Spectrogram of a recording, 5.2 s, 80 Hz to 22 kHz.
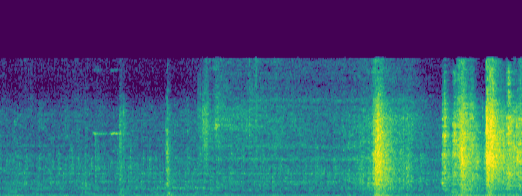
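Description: JCB 3DX backhoe loader's diesel engine running steadily as the machine works, with several sharp knocks and clanks from the swinging arm and bucket over the last second and a half.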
